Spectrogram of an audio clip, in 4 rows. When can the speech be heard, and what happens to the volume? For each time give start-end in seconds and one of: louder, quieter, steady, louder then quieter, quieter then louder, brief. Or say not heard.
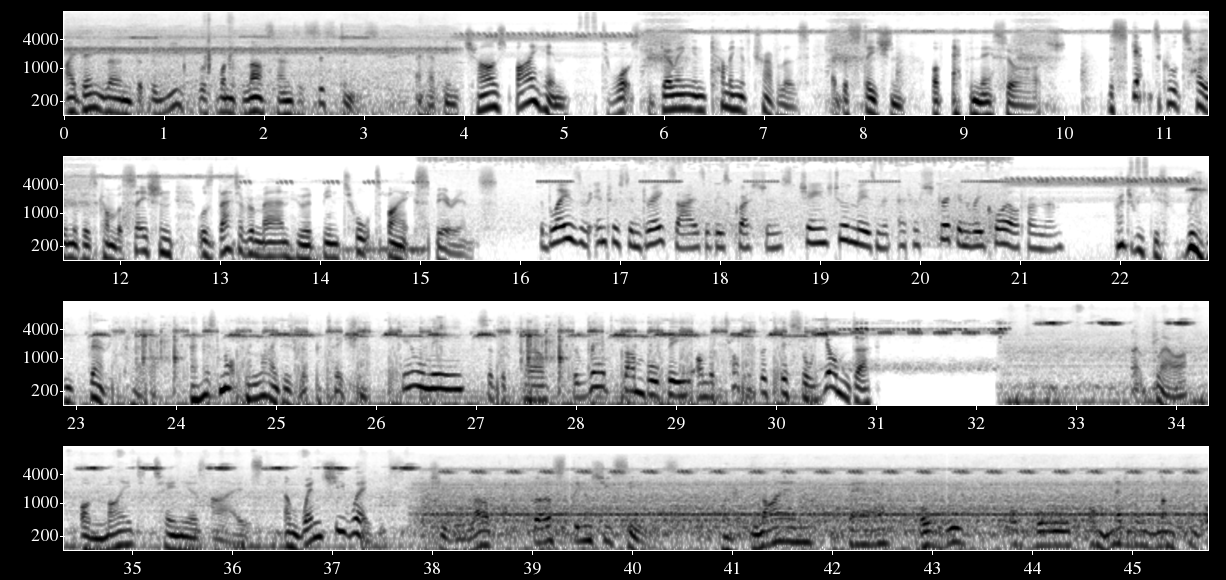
0.0-31.1 steady
33.5-45.7 steady.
